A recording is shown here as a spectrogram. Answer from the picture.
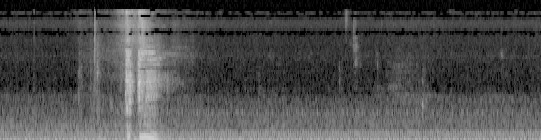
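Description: Steady low rumble inside a car's cabin from the car's idling engine, with a brief murmur from a man about a second in.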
